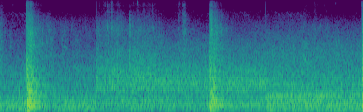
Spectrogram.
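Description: BMX bike landing on concrete after bunny hops: three sharp impacts, the first just under half a second in, the next about three seconds in and the last at the very end, over a steady background rush.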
